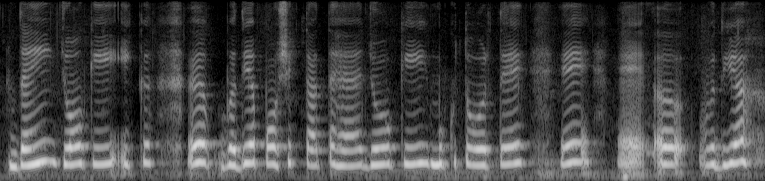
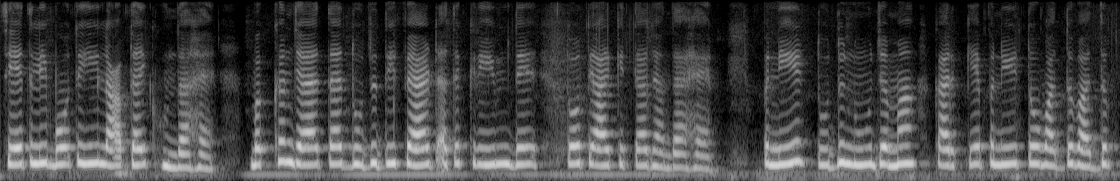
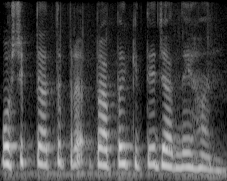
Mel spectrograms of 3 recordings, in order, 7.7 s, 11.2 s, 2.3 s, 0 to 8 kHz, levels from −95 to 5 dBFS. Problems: none marked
